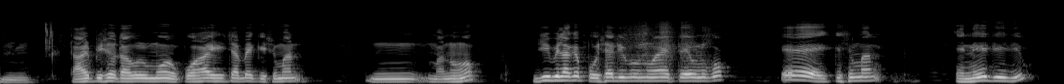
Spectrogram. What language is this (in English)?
Assamese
